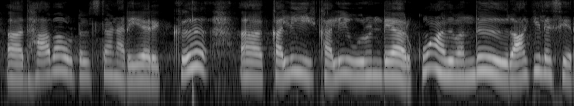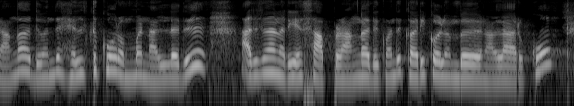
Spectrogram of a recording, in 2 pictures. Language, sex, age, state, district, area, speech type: Tamil, male, 45-60, Tamil Nadu, Krishnagiri, rural, spontaneous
